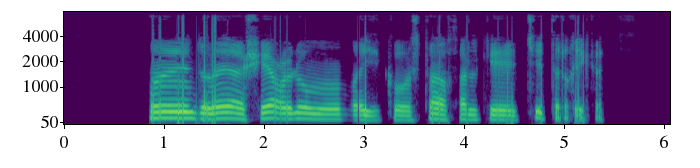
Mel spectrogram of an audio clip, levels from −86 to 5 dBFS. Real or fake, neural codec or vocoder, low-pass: real; none; 7.2 kHz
